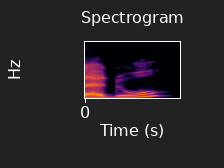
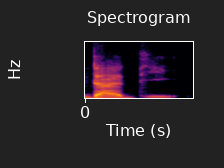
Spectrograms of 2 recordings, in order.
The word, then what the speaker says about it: dadi: Bukan dadu tapi dadi.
